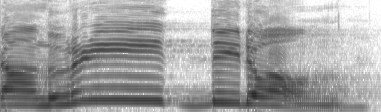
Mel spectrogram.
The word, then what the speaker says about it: Henri Didon: French at all, but Henri Didon, that's how they tell me his name is pronounced.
